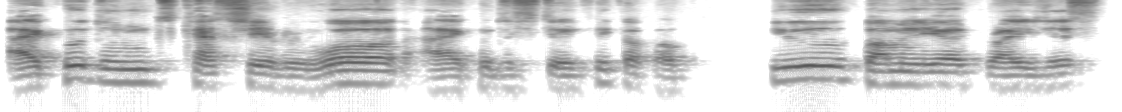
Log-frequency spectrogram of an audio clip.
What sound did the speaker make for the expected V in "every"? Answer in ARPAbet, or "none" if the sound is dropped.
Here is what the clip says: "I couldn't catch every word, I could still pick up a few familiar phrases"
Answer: none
